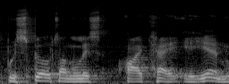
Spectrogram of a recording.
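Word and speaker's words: Yquem: y q u e m a chem d is silent chem was was built on the list ikem like ikea so when i looked at elizabeth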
